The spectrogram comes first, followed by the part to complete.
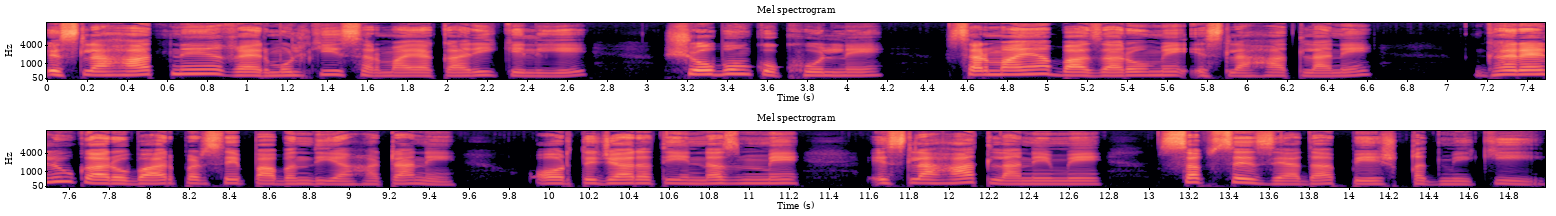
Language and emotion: Urdu, neutral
